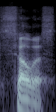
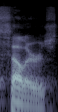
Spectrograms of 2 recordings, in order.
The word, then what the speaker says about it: Celis: at a certain age he said CIS not sellers not Peter Sellers no no not the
